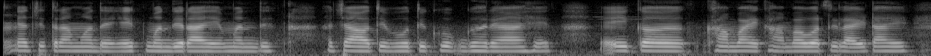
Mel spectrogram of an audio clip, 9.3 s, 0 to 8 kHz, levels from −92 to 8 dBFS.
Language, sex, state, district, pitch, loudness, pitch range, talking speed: Marathi, female, Maharashtra, Pune, 190 Hz, -29 LUFS, 185-195 Hz, 115 wpm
